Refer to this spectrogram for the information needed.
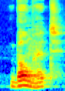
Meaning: a treehouse
- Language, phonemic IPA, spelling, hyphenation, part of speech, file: Dutch, /ˈboːm.ɦʏt/, boomhut, boom‧hut, noun, Nl-boomhut.ogg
